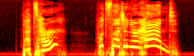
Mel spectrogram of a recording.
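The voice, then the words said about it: Whispering. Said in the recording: “spoke again, this time in a whisper”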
